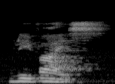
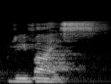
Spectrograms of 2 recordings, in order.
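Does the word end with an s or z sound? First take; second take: s; s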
